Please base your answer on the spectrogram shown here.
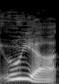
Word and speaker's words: Ouya: just totally first yes i am saying it right it does rhyme with booyah hence the title but the ouya is really everything that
